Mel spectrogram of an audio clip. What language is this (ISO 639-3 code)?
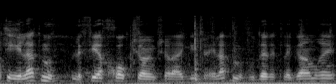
heb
